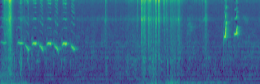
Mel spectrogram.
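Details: Caged greater green leafbird trained for stamina and longer breath: a quick series of about ten whistled, downward-slurred notes in the first second and a half, followed by wing flutters and a couple of high squeaks.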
